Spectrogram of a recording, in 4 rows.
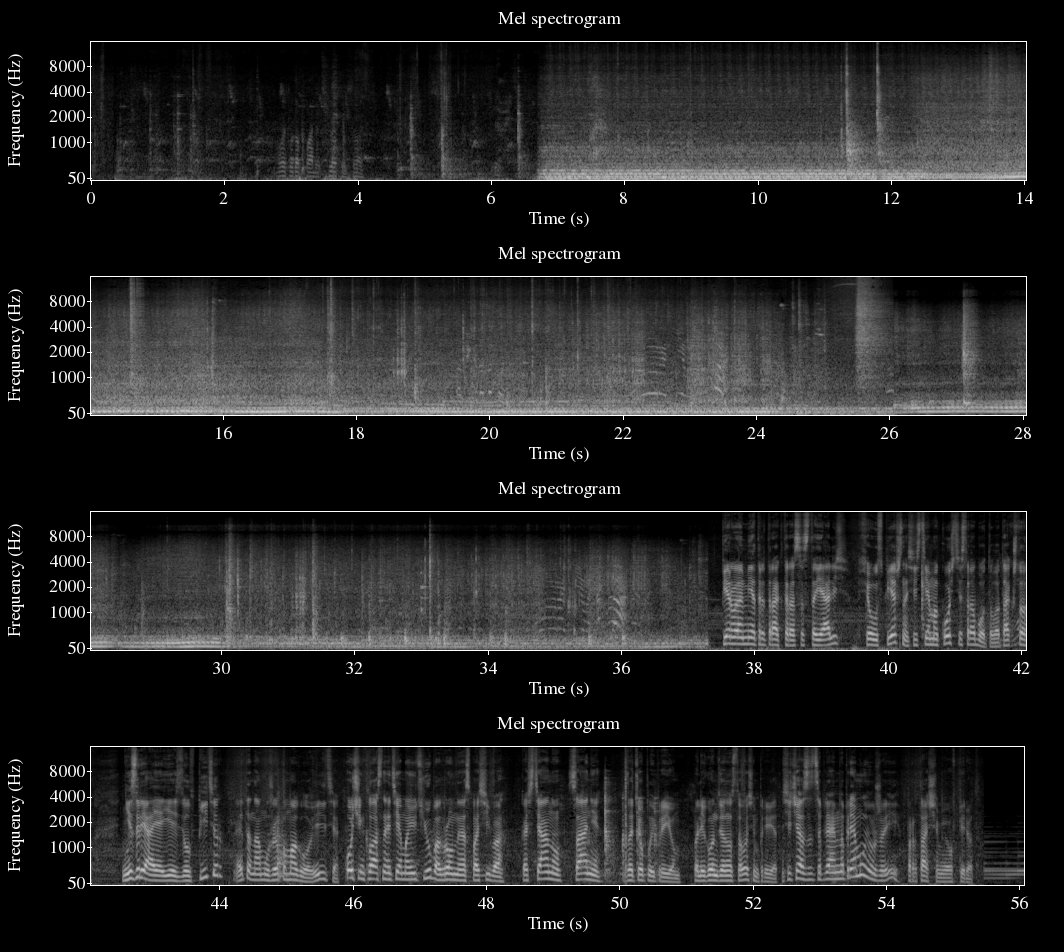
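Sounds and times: truck engine under load: 6.7 - 37.4.

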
